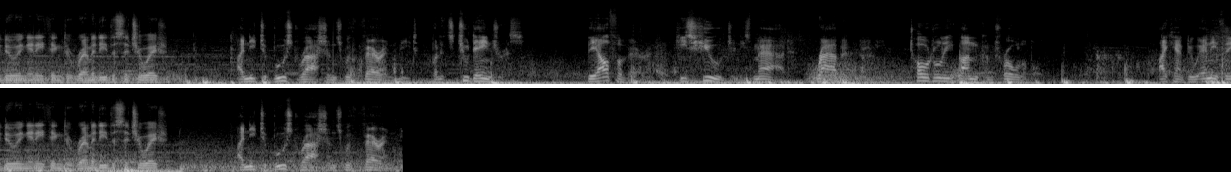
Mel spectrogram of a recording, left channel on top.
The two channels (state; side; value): drops out; right; at 4.0 s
